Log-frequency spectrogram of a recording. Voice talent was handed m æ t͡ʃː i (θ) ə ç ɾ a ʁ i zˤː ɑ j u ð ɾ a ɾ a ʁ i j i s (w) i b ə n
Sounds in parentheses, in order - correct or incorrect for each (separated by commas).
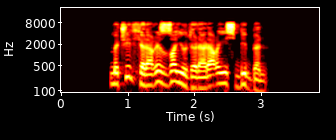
incorrect, incorrect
